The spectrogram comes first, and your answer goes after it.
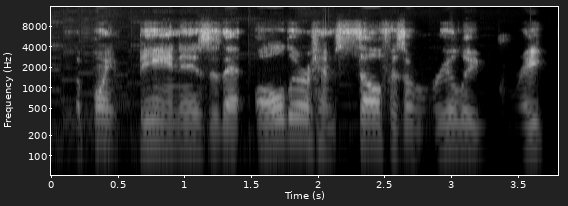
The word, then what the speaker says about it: Alder: the bullet and older is it half no I think his name is Alder that's how they pronounce it Alder but uh me personally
